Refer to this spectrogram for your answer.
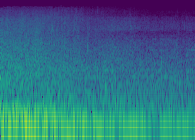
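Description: A heavy explosion roars with a deep, booming low rumble that stays loud and sustained for the whole moment as the ironclad warship USS Tecumseh strikes a torpedo in Mobile Bay during its duel with Fort Morgan, with no voices.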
